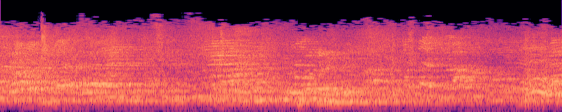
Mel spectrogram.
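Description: A roomful of kindergarten children talking and calling out all at once, a steady din of many overlapping young voices echoing in a large hall.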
